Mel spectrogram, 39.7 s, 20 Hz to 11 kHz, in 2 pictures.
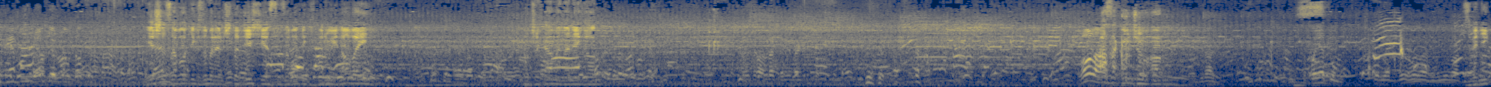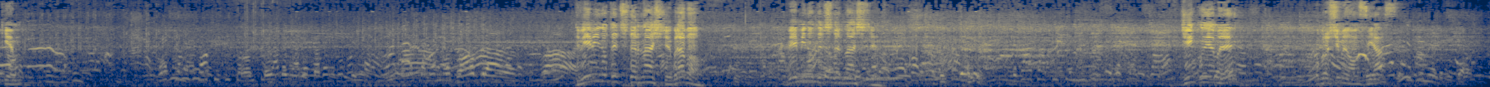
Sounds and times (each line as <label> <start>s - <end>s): crowd 0.0s - 39.7s
race of tractors 0.0s - 39.7s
